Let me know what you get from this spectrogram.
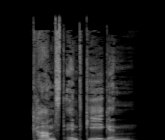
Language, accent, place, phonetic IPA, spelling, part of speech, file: German, Germany, Berlin, [ˌkaːmst ɛntˈɡeːɡn̩], kamst entgegen, verb, De-kamst entgegen.ogg
- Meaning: second-person singular preterite of entgegenkommen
